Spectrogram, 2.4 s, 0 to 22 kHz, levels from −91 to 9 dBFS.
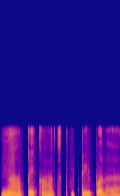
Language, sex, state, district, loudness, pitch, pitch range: Hindi, female, Haryana, Charkhi Dadri, -19 LUFS, 170 Hz, 165-180 Hz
